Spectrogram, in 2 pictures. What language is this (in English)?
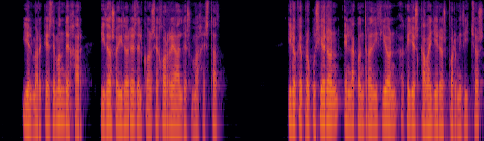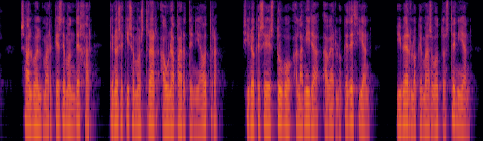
Spanish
